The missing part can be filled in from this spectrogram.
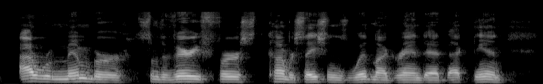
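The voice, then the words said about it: North Georgia Appalachian accent. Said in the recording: “i come from a little small town in, in north georgia you can hear my accent ... an appalachian mountain area the foothills”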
